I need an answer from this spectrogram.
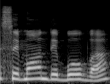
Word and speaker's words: Simone de Beauvoir: ये जो टाइटल है साइमन देबोबा ये एक फ्रेंच टाइटल है ये फ्रेंच नाम है तो इसे ऐसे ही प्रोनाउंस करेंगे इसके स्पेलिंग पे मत जाइए सो लेट स्टार्ट फर्स्ट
